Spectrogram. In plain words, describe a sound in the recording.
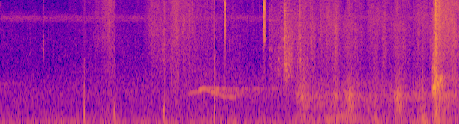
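Leaves and branches rustle as someone pushes through dense brush.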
